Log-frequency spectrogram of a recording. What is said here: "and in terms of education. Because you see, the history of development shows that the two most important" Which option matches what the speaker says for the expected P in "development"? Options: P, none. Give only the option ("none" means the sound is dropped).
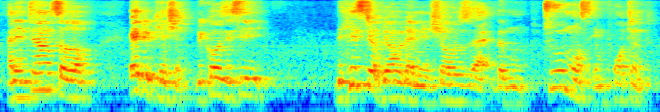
none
